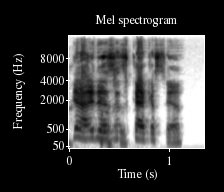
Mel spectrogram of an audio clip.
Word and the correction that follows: Kazakhstan: Send me the information. – Kazakhstan.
